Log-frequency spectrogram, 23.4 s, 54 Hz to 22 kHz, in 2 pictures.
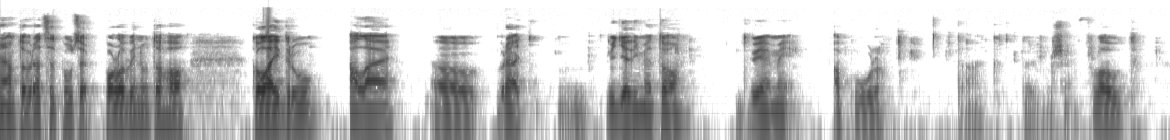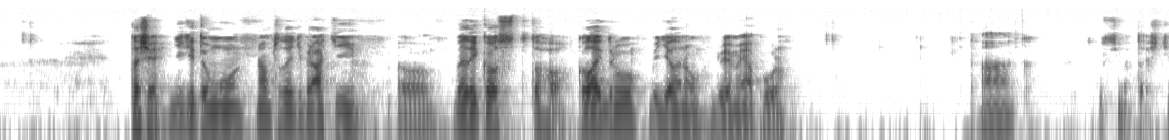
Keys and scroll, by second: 8.0 5, 10.5 ctrl+s.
